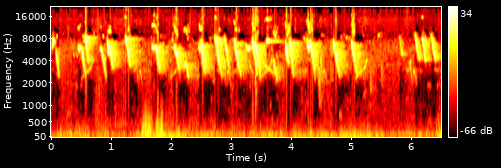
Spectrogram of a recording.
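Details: Saffron finches chirping in a crowd, giving high, slurred notes in a nearly continuous chatter for over six seconds. Chirps overlap and cross each other, and there is a brief low thump around the middle.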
